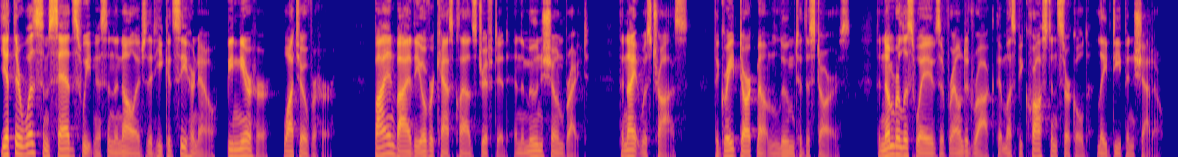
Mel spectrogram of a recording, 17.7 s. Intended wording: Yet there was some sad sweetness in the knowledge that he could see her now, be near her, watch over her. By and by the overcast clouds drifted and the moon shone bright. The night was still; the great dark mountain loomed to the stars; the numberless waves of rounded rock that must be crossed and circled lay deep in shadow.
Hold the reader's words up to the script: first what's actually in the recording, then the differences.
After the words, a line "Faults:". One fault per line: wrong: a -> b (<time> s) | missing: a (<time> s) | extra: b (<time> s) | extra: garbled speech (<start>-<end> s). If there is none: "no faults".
Yet there was some sad sweetness in the knowledge that he could see her now, be near her, watch over her. By and by the overcast clouds drifted and the moon shone bright. The night was tras; the great dark mountain loomed to the stars; the numberless waves of rounded rock that must be crossed and circled lay deep in shadow.
Faults:
wrong: still -> tras (9.8 s)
